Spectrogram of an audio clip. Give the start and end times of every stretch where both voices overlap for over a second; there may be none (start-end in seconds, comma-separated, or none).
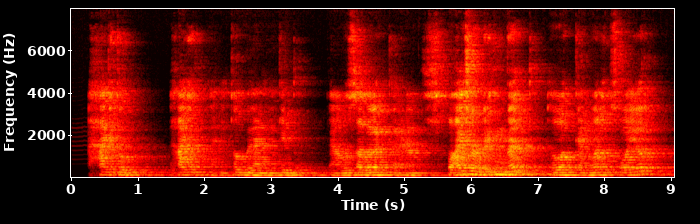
none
